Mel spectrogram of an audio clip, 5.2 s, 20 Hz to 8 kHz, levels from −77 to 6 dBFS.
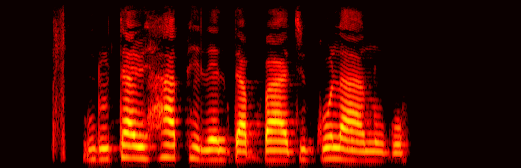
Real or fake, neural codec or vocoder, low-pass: real; none; 7.2 kHz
